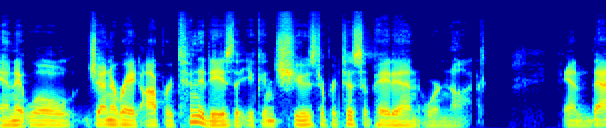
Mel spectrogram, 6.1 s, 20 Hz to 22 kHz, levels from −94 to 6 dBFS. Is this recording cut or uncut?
uncut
